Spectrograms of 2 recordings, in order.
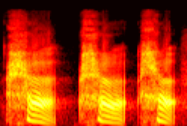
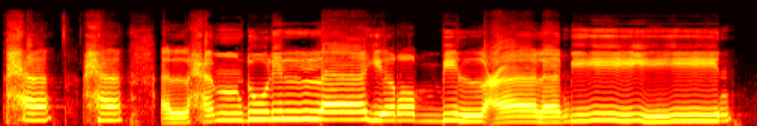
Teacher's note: H kecil dilafalkan dari tengah tenggorokan.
